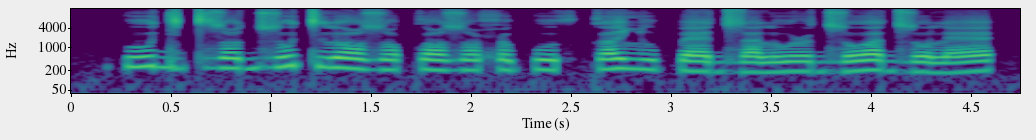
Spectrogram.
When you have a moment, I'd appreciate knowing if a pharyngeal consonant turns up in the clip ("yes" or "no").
yes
